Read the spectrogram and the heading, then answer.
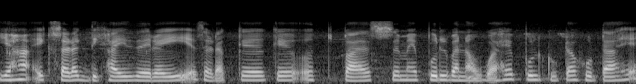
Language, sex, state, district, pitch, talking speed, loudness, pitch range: Hindi, female, Bihar, Kishanganj, 195 Hz, 190 wpm, -18 LUFS, 185-205 Hz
